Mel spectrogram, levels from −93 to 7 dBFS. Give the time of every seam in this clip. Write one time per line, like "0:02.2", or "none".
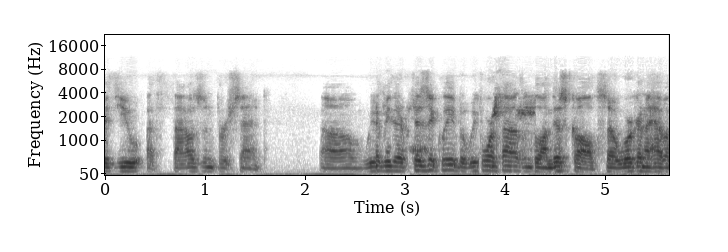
0:02.7
0:03.7
0:04.3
